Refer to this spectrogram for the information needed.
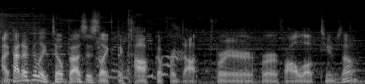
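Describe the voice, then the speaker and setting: Low-voiced, animated guy streaming a game. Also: fast. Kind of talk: casual live gameplay commentary. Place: home office. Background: game music.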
